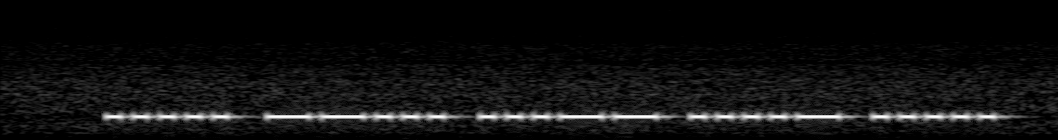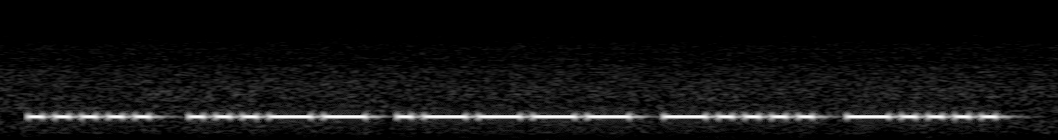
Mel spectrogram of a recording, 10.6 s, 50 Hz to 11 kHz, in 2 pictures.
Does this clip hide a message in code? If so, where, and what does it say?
Yes: Morse code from 0.5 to 10.3 s, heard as a keyed tone, hand-sent with a paddle, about 18 wpm, 600 Hz, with room echo. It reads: 57345 53166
